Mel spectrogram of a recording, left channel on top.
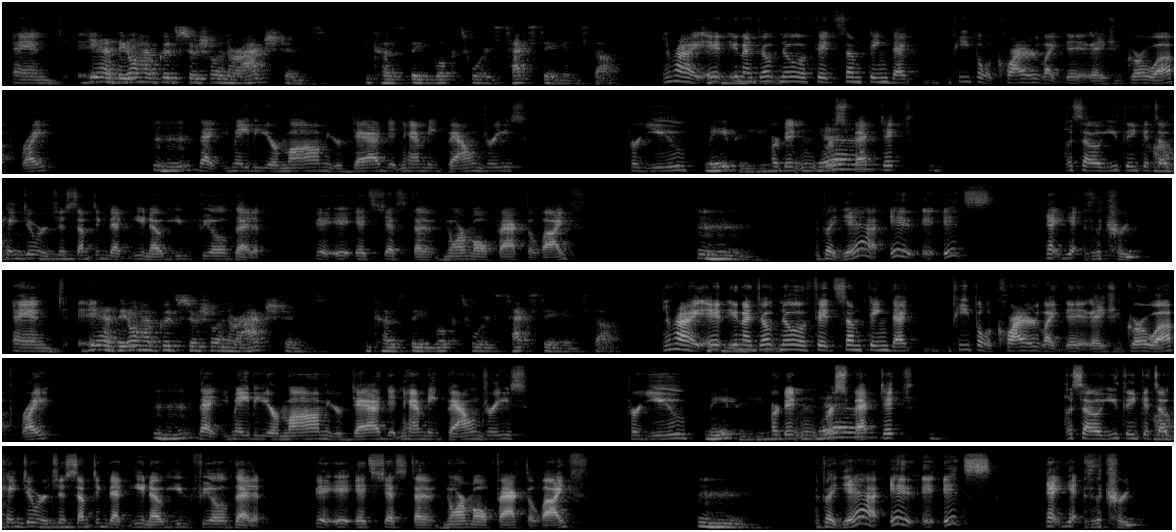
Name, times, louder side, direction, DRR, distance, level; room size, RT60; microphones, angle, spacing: voice 1, 0.1-0.9 6.6-9.1 9.5-12.2 13.7-17.0 18.0-18.6 19.4-20.8 22.3-26.0 26.6-29.3 31.6-33.3 33.9-34.7, right 6 dB, 30° right, 11 dB, 0.7 m, -35 dB
voice 2, 0.8-3.2 3.7-6.1 7.2-7.8 13.2-13.6 18.7-19.5 19.9-20.5 23.2-24.2 30.4-31.0 34.7-34.8, left 1 dB, 85° left, 3 dB, 5.4 m, -42 dB
15.5 x 11.0 x 2.6 m, 0.34 s
head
